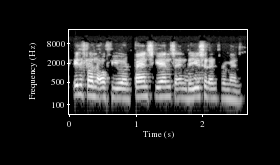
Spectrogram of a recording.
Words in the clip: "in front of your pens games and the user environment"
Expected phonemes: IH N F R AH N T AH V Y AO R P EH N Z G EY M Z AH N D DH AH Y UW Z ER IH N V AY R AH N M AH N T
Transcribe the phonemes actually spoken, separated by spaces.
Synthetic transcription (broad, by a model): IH N F R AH N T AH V Y AO R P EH N S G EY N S AH N D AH Y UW S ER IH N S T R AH M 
